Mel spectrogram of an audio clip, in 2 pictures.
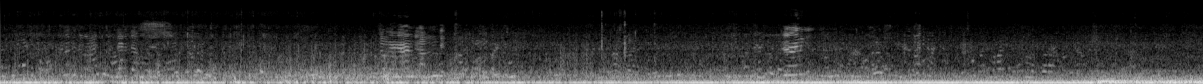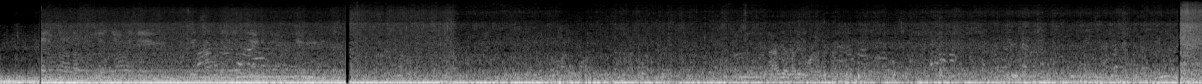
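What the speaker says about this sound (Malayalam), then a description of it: "നമ്മുടെ ബോട്ട് മുന്നോട്ട് പോയിക്കൊണ്ടിരിക്കുകയാണ്" A tourist boat moving forward on Neyyar Dam reservoir, its engine droning steadily with water swishing along the hull, while people talk over it.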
